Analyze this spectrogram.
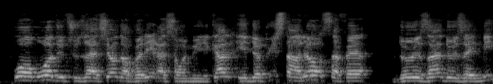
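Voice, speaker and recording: A man speaks with a Quebec accent in a fairly high pitch and a bright, sharp tone. His intonation stays fairly even at a fairly quick pace. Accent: Québécois French. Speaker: business presenter. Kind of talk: testimony. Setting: video call.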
